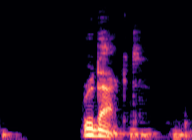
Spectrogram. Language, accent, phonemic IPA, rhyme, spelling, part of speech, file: English, Australia, /ɹɪˈdækt/, -ækt, redact, verb, En-au-redact.ogg
- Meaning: To censor, to black out or remove parts of a document while leaving the remainder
